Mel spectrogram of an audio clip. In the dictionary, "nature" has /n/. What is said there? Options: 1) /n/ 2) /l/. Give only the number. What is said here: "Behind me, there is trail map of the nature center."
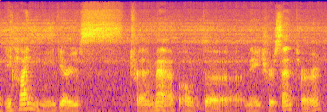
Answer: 1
